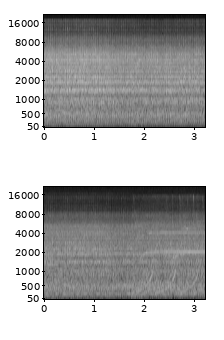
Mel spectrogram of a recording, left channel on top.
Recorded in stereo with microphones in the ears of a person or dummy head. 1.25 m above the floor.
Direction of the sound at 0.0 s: 60° left (ahead or behind).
